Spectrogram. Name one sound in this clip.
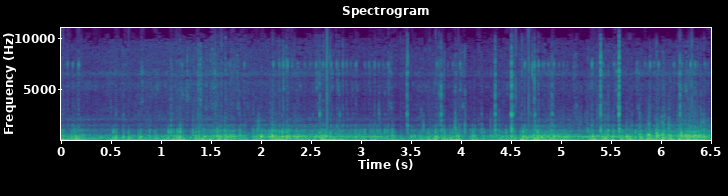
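Small stones click and rattle under the wheels.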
